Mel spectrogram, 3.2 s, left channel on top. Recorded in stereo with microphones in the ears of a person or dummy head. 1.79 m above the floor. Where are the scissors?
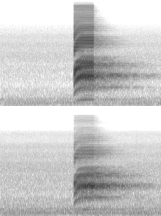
I don't hear scissors.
